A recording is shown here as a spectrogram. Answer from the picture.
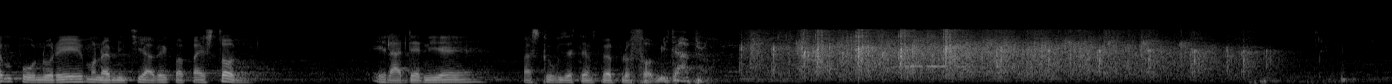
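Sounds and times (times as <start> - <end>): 
speech: 0.0 - 2.7, 3.7 - 7.6
audience applause: 7.4 - 12.9.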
